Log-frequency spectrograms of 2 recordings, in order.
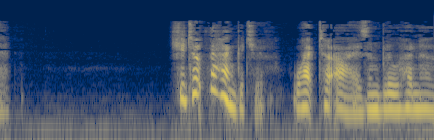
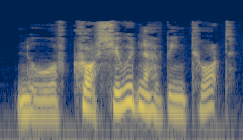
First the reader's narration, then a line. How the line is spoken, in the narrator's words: he murmured, as though to himself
